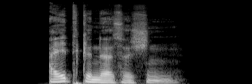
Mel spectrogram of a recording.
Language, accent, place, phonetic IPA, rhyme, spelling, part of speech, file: German, Germany, Berlin, [ˈaɪ̯tɡəˌnœsɪʃn̩], -aɪ̯tɡənœsɪʃn̩, eidgenössischen, adjective, De-eidgenössischen.ogg
- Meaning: inflection of eidgenössisch: 1. strong genitive masculine/neuter singular 2. weak/mixed genitive/dative all-gender singular 3. strong/weak/mixed accusative masculine singular 4. strong dative plural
